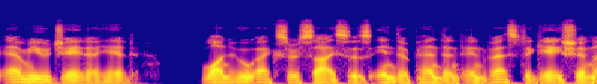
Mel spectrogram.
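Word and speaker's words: mujtahid: of their erudition earning the title which Tawhid pronounced mu Jada hid one who exercises independent investigation of the sacred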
